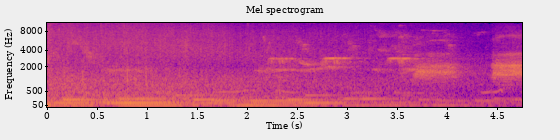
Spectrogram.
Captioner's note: birds chirping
